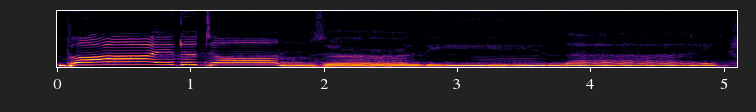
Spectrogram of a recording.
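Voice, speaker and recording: A woman sings unaccompanied, stretching every note with steady control. Her voice sits high. It comes through broadcast audio with faint music behind it. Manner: slow, sustained, controlled singing. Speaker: anthem singer. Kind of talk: solo a cappella anthem singing.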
